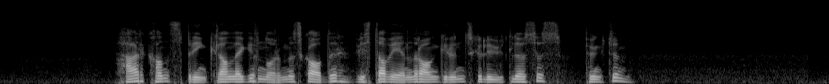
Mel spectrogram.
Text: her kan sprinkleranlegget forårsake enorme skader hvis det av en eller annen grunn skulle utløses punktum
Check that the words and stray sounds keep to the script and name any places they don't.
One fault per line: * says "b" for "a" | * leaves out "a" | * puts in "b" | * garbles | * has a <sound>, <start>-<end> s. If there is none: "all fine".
* leaves out "forårsake"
